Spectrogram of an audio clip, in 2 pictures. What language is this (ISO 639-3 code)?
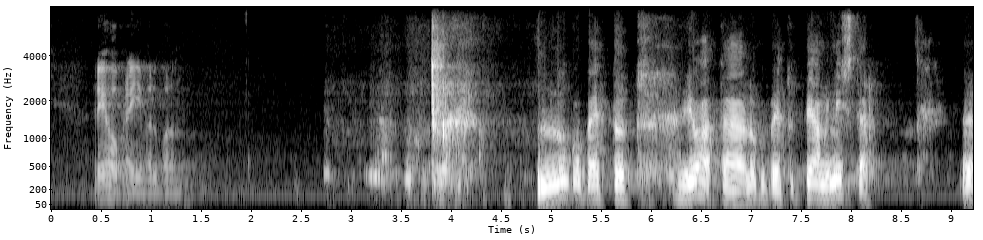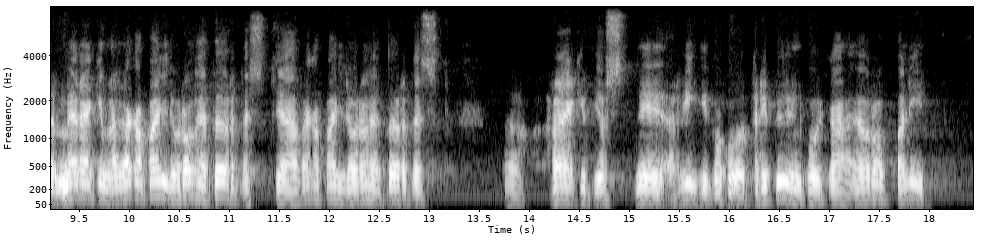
est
